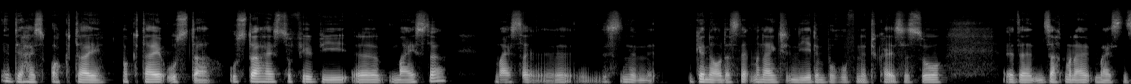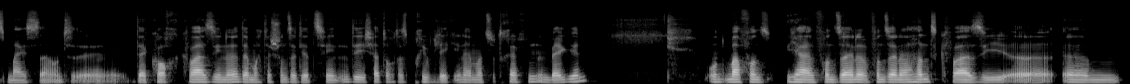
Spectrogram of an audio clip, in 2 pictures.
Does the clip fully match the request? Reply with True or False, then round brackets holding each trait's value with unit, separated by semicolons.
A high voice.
False (110 Hz)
